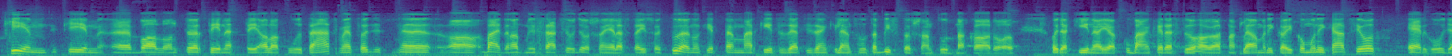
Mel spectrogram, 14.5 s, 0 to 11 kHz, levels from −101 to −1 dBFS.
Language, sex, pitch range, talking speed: Hungarian, male, 100-115 Hz, 130 wpm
